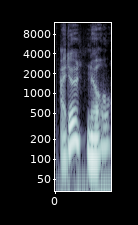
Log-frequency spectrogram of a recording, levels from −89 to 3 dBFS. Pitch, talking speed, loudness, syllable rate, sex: 140 Hz, 265 wpm, -13 LUFS, 5.5 syllables/s, male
